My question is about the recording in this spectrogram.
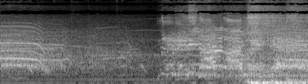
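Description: Arena concert crowd shouting and cheering: a long held shout fades in the first second, then the cheering swells again about two seconds in. Near the end the full rock band comes back in loudly with heavy drums and bass.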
